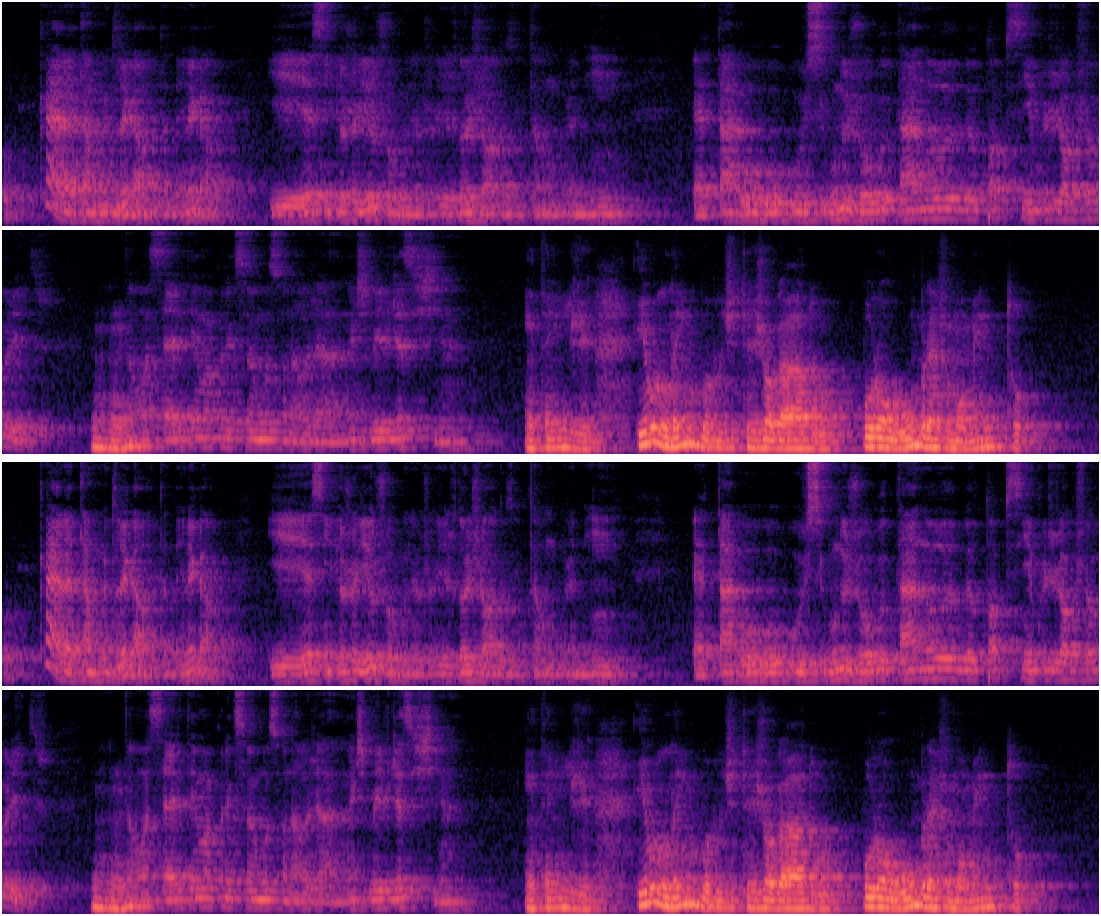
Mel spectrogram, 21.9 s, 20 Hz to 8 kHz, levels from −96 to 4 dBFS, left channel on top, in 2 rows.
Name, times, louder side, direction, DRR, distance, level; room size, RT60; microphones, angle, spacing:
voice 1, 0.4-2.2 2.7-6.2 6.9-11.4 12.0-15.5, right 1 dB, 30° right, 4 dB, 0.9 m, -38 dB
voice 2, 11.9-12.4 16.2-19.3 19.6-21.2, left 1 dB, 10° left, 2 dB, 0.4 m, -26 dB
12.0 x 4.9 x 3.0 m, 1.3 s
head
